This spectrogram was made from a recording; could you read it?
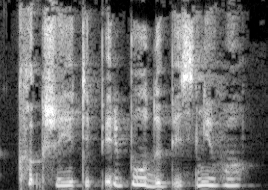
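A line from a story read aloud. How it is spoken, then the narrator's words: Frightened whisper. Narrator (Russian): прошептала Мотылинка, испуганно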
